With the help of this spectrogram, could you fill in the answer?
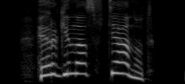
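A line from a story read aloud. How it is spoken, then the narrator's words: Shouted. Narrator (Russian): закричала Энея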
